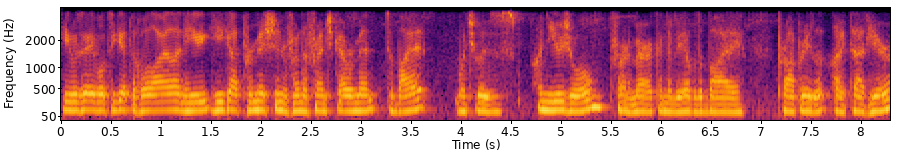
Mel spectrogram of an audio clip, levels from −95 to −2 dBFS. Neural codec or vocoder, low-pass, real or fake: none; 3.6 kHz; real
